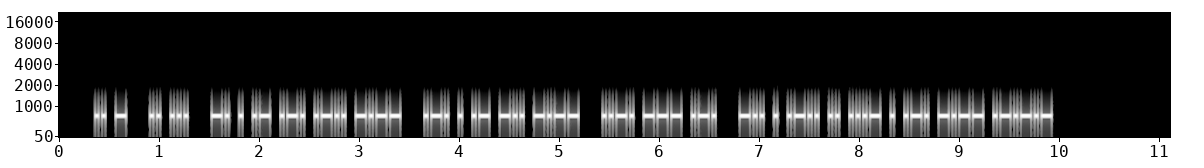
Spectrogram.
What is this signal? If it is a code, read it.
Morse code, heard as a keyed tone, about 34 wpm, 700 Hz. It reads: IT IS NEARLY READY FOR DELIVERY.
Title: Sentences from Top 1500 Words 35wpm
